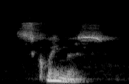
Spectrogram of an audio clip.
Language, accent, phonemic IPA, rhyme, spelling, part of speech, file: English, Southern England, /ˈskweɪ.məs/, -eɪməs, squamous, adjective, LL-Q1860 (eng)-squamous.wav
- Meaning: 1. Covered with, made of, or resembling scales; scaly 2. Of or pertaining to the squamosal bone; squamosal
